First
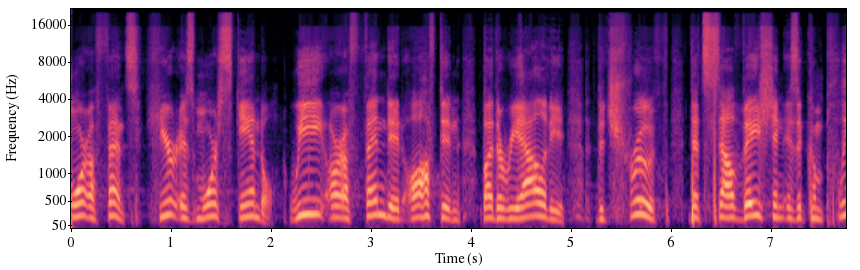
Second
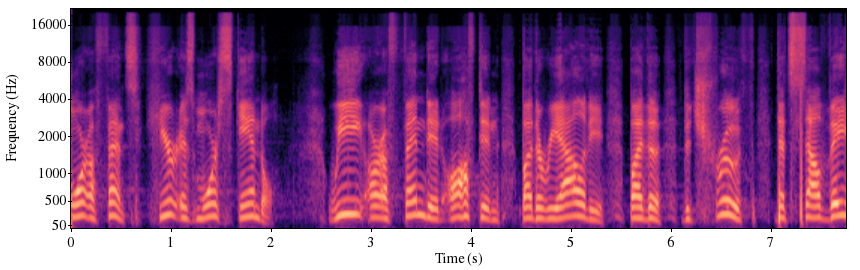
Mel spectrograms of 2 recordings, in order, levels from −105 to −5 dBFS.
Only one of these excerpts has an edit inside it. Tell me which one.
first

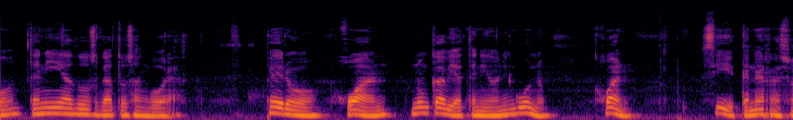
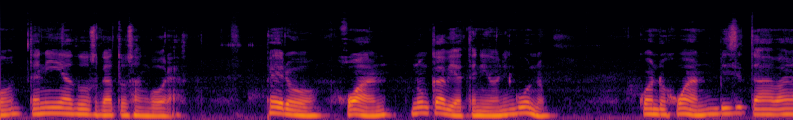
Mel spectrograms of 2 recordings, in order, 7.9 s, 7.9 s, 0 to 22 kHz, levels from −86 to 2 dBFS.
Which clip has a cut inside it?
first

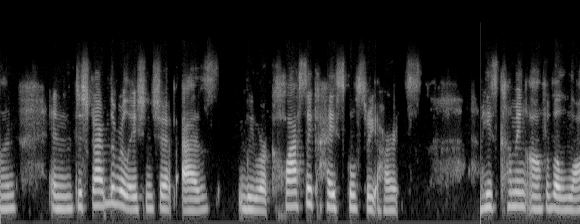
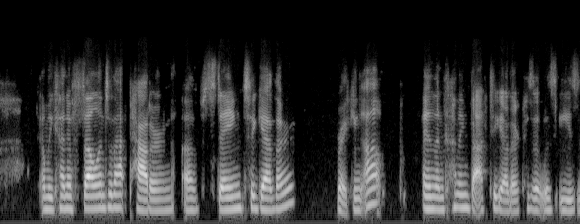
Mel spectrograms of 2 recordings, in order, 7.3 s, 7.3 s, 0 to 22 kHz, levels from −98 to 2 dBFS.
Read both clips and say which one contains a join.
first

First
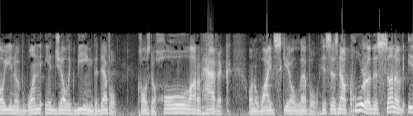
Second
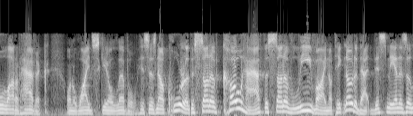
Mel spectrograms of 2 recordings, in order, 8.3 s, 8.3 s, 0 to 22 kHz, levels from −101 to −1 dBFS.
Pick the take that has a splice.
second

